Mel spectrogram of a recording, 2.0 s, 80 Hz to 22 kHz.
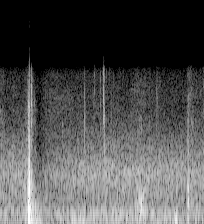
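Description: Hyundai i30's rear passenger door shut with a single thump just after the start, followed by a low steady background hiss.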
